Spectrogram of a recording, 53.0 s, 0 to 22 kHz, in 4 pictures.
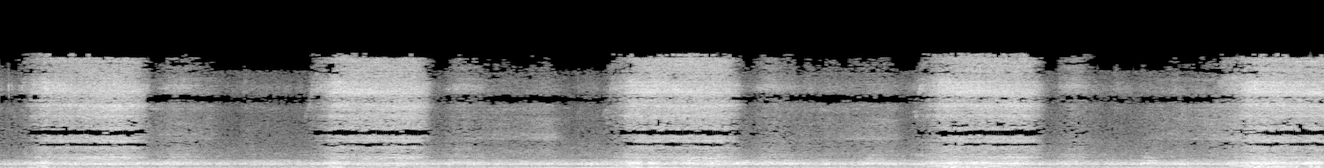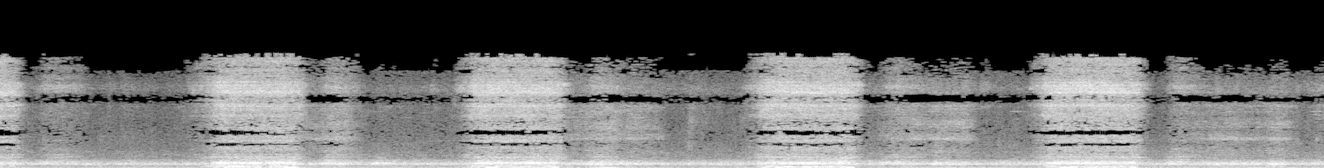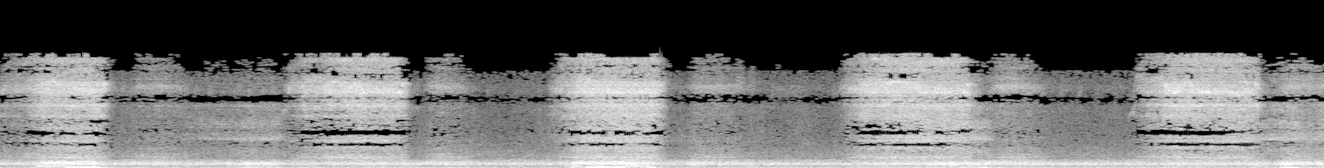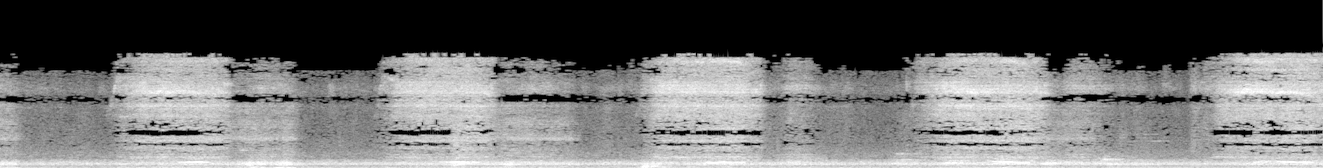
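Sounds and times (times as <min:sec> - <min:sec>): woman snoring loudly: 0:00.2 - 0:01.6, 0:03.1 - 0:04.4, 0:06.1 - 0:07.4, 0:09.1 - 0:10.5, 0:11.9 - 0:13.6, 0:15.2 - 0:16.8, 0:17.8 - 0:19.9, 0:20.7 - 0:23.0, 0:23.6 - 0:30.6, 0:32.0 - 0:33.2, 0:37.8 - 0:40.0, 0:40.8 - 0:42.8, 0:43.5 - 0:45.6, 0:46.2 - 0:47.6, 0:49.0 - 0:50.7, 0:51.8 - 0:52.9.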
